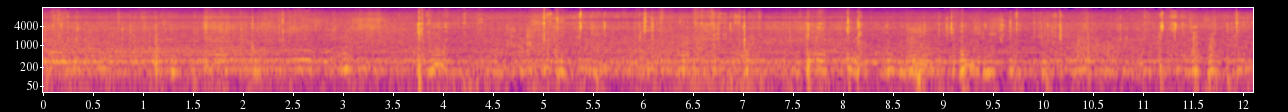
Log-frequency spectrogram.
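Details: Dense swarm buzzing from a wild bee colony during honey hunting, a loud, rich low hum with stacked overtones that swells and fades, peppered with frequent crackling and snapping sounds.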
